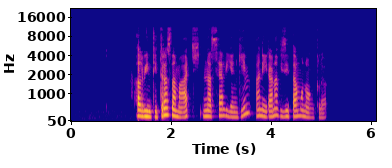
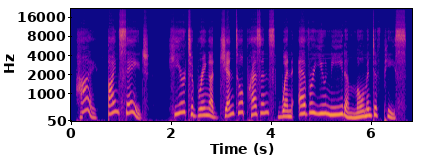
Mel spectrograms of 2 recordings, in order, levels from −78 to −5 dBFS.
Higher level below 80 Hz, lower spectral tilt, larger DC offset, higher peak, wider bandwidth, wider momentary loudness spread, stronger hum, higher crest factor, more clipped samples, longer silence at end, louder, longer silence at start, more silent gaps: second, -66 dBFS vs -56 dBFS; first, -6 dB/octave vs -4.5 dB/octave; neither; first, 0 dBFS vs -12 dBFS; second, 11.5 kHz vs over 20 kHz; first, 13 LU vs 6 LU; neither; first, 24 dB vs 16 dB; neither; first, 1 s vs 0.1 s; first, -22 LUFS vs -29 LUFS; first, 1.3 s vs 0.1 s; neither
